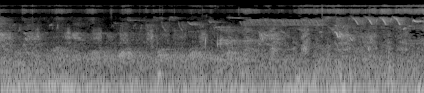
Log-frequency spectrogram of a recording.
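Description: Steady outdoor background noise with a small bird chirping: short high notes that come as a quick run of about five chirps near the end.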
